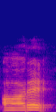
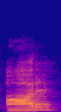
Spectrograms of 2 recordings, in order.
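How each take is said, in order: First: The stress is on the last syllable. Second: The stress is on the first syllable. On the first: The speaker calls it right. "I say are. ... the stress is for re" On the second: The speaker calls it wrong. "I don't say are"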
